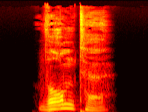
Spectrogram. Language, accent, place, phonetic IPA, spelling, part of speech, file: German, Germany, Berlin, [ˈvʊʁmtə], wurmte, verb, De-wurmte.ogg
- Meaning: inflection of wurmen: 1. first/third-person singular preterite 2. first/third-person singular subjunctive II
